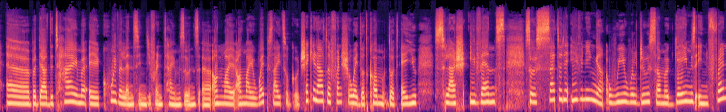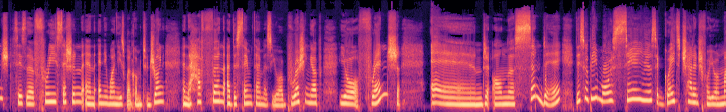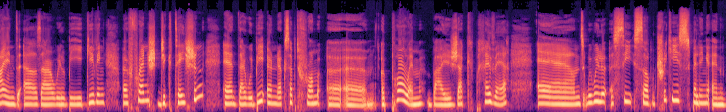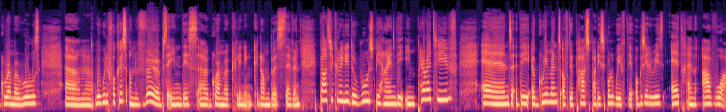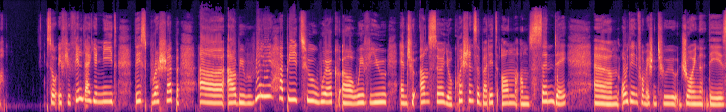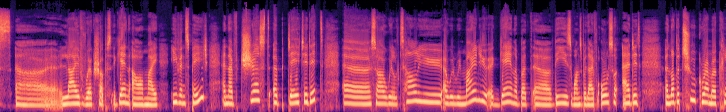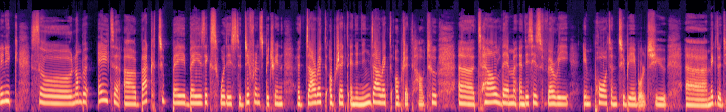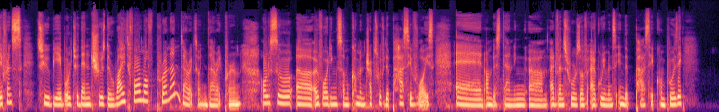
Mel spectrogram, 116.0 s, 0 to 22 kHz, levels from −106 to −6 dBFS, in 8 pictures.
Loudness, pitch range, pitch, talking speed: -18 LUFS, 200-265 Hz, 225 Hz, 150 wpm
